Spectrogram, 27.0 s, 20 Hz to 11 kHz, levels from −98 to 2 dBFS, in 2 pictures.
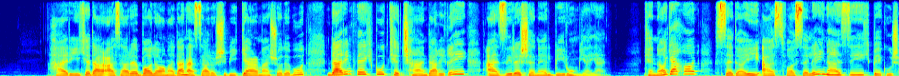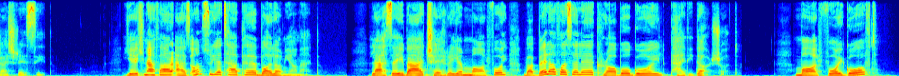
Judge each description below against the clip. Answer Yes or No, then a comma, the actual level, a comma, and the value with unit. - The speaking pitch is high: Yes, high, 210 Hz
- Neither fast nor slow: Yes, average, 125 wpm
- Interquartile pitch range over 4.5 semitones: Yes, average, 5.3 semitones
